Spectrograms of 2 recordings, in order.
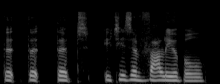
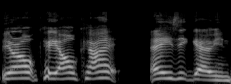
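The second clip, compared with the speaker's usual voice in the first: put-on accent from Northampton; 6 semitones higher, 8 dB louder than usual. Imitating how people spoke back home: old Northampton accent. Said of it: "more of the old, old Northampton".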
